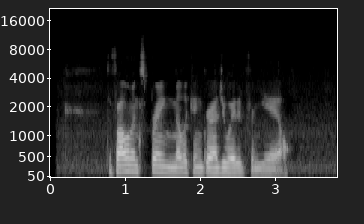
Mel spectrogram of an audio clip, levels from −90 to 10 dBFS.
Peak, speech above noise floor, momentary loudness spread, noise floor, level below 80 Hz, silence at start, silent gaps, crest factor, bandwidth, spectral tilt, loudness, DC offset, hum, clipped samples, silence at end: -4 dBFS; 37 dB; 12 LU; -58 dBFS; -74 dBFS; 0.8 s; none; 20 dB; 7.6 kHz; -9 dB/octave; -22 LUFS; under 0.1%; none; under 0.1%; 0.65 s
